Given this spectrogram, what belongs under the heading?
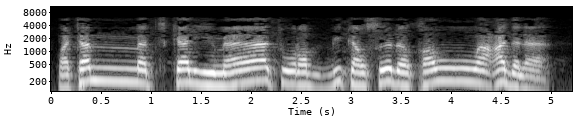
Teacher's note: قرأ قالون بألف بعد الميم على الجمع هكذا: وتمت كلمات ربك صدقا وعدلا.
